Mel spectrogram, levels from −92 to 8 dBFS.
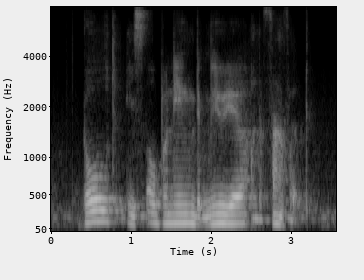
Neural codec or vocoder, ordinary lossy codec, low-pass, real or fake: codec, 16 kHz, 1 kbps, X-Codec, HuBERT features, trained on general audio; none; none; fake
